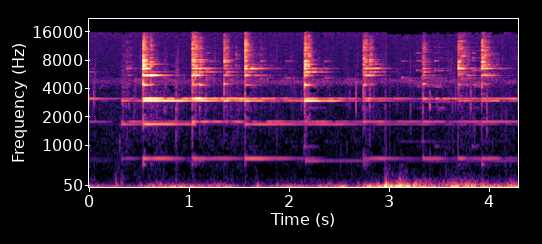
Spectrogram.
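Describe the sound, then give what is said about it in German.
Cowbells on cows at a farm clank repeatedly and unevenly, several bright metallic strikes with lingering ringing tones, over low rumbling farmyard noise and shuffling, with no talking. “Das da ist Lisa, die da hinten, die nur noch ein Horn hat.”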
